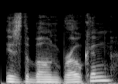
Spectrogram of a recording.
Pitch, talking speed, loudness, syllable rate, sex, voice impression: 125 Hz, 205 wpm, -14 LUFS, 4.7 syllables/s, male, masculine, very adult-like, slightly thick, cool, sincere, slightly elegant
